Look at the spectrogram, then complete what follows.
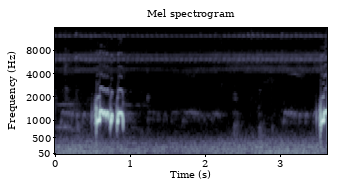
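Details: Zebra dove in an oil palm plantation, recorded while trapping birds. One stammering coo of three quick mid-pitched notes, then near silence, and the start of another phrase right at the end.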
